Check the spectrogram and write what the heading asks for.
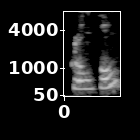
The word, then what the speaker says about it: Klungkung: ask the mayor of Bogor and mayor of Klungkung. Am I pronouncing this correctly, Tara? Klungkung?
